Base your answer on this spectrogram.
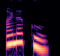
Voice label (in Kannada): "ಅಣುಗಿ", Kannada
